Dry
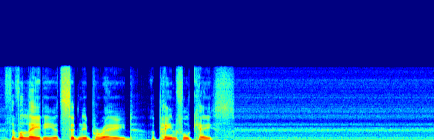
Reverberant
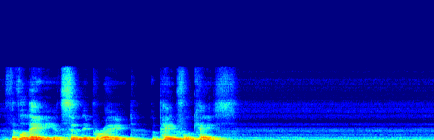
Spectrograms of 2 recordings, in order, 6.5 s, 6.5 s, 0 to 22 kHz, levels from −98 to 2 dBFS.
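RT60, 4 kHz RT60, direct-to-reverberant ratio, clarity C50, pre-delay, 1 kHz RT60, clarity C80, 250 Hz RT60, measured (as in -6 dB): 0.45 s, 0.40 s, -6.0 dB, 6.0 dB, 3 ms, 0.40 s, 12.0 dB, 0.75 s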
